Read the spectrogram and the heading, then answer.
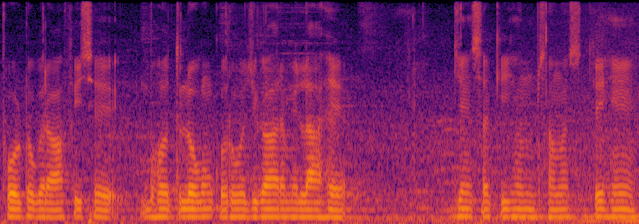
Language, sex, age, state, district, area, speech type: Hindi, male, 18-30, Madhya Pradesh, Hoshangabad, rural, spontaneous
